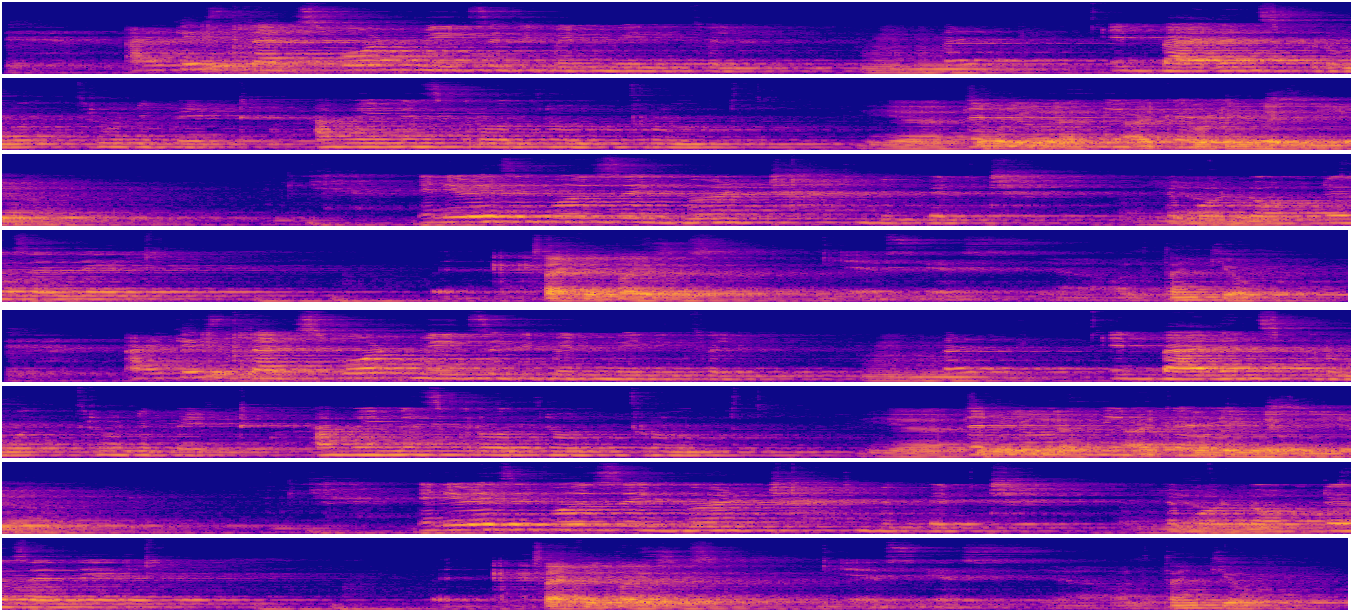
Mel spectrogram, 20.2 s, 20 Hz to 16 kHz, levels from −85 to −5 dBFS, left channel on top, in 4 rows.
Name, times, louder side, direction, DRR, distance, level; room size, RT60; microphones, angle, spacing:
voice 1, 0.0-2.8 3.5-3.7 4.1-7.7 8.7-9.9 11.3-14.0 14.5-15.8 16.8-17.5 18.2-19.0, right 1 dB, 5° right, 1 dB, 1.0 m, -29 dB
voice 2, 3.2-3.7 8.3-10.4 11.1-11.2 14.3-14.9 17.1-17.9 19.1-20.0, left 1 dB, 15° left, 0 dB, 0.6 m, -26 dB
16.0 x 6.3 x 5.6 m, 2.1 s
head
